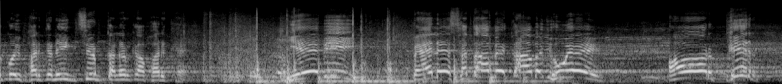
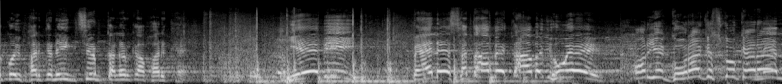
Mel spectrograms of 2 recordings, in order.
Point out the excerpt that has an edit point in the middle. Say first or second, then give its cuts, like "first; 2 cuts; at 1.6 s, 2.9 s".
second; 1 cut; at 6.2 s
